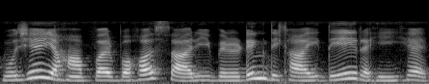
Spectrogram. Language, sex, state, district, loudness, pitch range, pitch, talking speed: Hindi, female, Madhya Pradesh, Katni, -16 LUFS, 180-225 Hz, 190 Hz, 140 wpm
